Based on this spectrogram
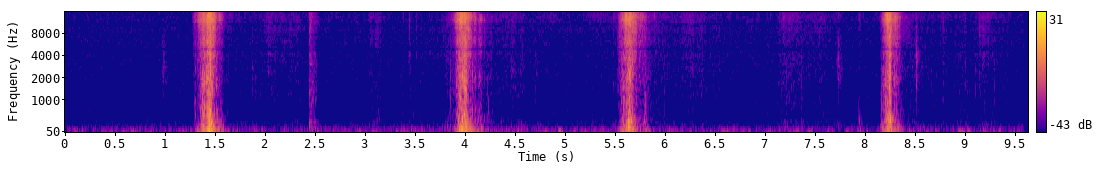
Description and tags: grabbing tissues out of a tissue box
cotton, tissue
